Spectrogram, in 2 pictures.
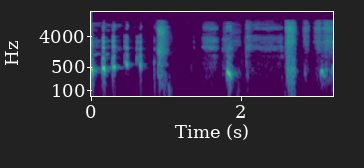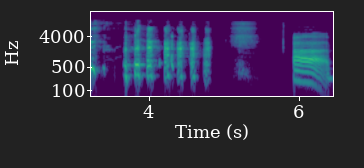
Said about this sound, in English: It's not breathing. She sneezed on me.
